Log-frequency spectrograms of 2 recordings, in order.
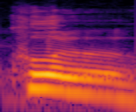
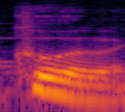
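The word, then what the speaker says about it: قُلْ: diwatirkan pengucapan alikhlas jadi Qul huallahu Ahad ya Qul Ya bukan kul ya ituu kan yang dikhawatirkan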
